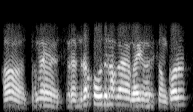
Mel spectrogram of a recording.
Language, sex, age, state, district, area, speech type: Odia, male, 45-60, Odisha, Nuapada, urban, conversation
